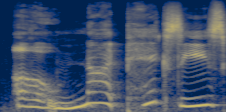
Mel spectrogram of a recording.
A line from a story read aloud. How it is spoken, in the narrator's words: cried Neva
